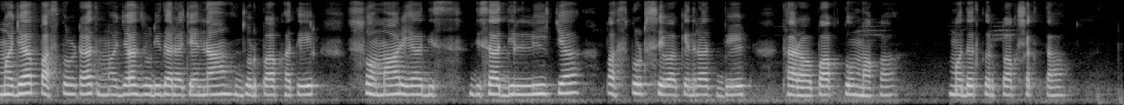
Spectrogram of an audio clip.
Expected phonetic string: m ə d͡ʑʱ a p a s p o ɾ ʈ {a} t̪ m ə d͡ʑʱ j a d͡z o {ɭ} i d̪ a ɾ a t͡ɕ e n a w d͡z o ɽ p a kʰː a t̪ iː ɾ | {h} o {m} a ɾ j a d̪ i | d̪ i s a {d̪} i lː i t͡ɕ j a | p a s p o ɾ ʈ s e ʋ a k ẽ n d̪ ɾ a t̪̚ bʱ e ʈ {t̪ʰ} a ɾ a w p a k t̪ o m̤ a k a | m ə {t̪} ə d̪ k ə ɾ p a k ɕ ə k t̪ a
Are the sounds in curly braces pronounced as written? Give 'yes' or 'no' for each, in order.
yes, no, no, yes, yes, yes, no

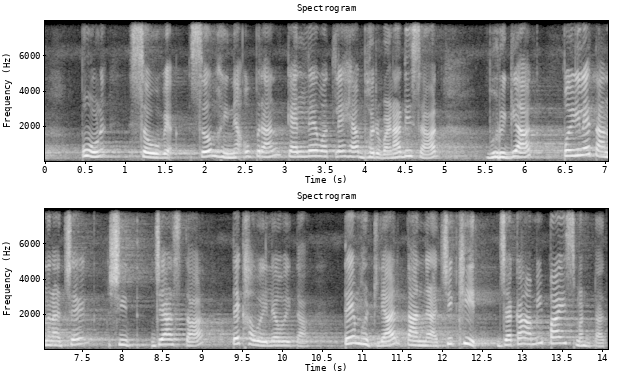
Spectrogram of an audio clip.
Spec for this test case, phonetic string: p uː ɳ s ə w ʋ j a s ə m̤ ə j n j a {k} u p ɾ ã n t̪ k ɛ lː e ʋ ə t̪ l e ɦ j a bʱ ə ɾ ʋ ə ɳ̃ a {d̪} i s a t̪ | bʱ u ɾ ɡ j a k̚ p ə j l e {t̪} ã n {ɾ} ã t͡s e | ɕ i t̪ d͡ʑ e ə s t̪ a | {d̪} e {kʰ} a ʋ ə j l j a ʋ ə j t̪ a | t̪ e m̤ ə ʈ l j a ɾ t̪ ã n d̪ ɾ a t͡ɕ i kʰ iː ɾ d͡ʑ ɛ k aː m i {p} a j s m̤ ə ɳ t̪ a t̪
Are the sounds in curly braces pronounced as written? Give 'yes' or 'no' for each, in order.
no, yes, yes, yes, no, yes, yes

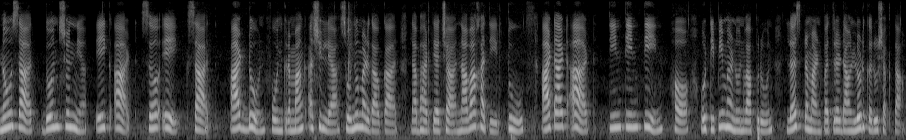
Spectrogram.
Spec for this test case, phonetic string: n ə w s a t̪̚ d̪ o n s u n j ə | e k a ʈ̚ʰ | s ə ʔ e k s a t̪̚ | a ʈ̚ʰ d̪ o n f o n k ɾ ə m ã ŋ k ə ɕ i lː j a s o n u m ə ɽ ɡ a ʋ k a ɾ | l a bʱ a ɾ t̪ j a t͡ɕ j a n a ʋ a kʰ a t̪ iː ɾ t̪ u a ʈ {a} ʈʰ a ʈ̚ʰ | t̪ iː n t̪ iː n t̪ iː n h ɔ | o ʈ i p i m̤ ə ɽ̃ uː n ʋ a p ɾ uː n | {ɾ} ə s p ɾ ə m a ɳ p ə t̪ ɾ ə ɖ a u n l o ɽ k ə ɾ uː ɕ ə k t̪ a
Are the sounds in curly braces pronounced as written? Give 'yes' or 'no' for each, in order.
yes, no

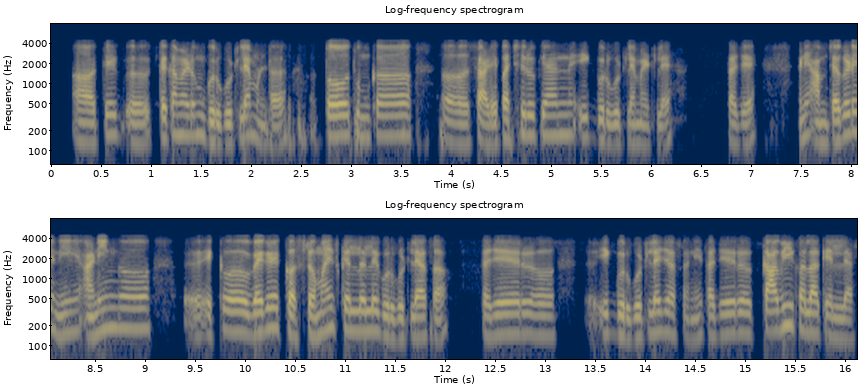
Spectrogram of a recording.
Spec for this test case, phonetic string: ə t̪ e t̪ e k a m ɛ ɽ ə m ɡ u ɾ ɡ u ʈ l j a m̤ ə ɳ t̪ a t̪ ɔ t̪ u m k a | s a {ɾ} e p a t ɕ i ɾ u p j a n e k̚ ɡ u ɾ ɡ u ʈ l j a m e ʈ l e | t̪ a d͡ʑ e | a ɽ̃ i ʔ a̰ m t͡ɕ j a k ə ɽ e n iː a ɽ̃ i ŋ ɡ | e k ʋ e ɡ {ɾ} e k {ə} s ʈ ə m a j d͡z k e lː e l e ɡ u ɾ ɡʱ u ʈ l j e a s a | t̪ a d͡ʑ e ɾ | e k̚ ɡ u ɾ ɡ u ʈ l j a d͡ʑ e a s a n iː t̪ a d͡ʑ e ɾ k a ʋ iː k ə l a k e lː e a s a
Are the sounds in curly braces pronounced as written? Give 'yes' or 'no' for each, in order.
no, no, yes

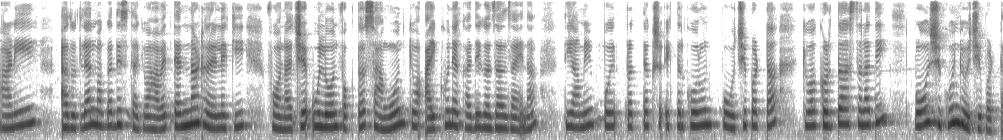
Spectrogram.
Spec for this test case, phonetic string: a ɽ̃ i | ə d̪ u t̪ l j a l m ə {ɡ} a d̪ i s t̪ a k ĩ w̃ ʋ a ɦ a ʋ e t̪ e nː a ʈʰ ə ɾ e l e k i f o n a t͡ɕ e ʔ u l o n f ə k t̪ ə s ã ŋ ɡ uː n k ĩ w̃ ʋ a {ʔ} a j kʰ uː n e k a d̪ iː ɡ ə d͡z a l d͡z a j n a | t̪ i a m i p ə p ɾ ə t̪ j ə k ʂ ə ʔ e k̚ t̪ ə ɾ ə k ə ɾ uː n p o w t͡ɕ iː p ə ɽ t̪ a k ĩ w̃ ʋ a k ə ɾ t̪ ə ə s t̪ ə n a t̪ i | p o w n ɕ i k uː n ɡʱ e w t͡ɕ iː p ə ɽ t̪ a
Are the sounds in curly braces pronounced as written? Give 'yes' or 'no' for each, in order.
yes, yes

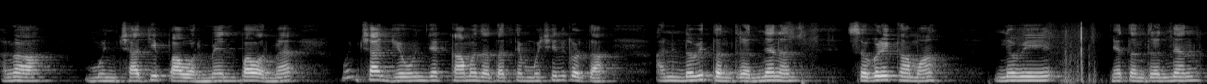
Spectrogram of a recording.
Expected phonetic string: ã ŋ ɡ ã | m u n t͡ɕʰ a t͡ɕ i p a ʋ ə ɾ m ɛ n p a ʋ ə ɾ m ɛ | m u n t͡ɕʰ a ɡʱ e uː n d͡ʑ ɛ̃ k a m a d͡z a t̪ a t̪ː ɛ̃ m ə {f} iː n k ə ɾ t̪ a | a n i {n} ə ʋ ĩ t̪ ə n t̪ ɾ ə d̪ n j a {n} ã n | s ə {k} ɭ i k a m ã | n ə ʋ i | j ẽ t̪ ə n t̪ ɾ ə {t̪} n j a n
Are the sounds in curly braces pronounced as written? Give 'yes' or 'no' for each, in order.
no, yes, yes, no, no

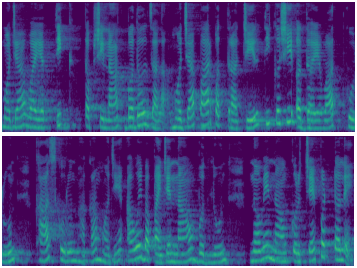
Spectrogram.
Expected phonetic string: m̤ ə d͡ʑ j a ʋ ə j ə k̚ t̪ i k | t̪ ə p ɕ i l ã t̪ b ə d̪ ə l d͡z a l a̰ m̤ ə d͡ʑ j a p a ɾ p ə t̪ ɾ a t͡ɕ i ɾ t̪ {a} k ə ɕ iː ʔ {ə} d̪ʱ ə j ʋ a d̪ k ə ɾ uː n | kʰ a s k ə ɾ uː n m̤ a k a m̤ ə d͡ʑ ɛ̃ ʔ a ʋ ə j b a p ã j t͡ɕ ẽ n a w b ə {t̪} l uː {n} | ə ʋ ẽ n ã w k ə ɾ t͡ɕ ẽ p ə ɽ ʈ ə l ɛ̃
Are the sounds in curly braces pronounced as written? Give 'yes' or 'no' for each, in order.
no, yes, no, no

